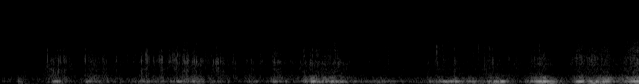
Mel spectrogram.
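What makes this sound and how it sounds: Long painted nails rapidly tap and scratch a black foam windscreen over a microphone. The result is dull, muffled thumps and soft rustling scrapes, almost entirely low in pitch with no bright content. The irregular taps rise and fall in loudness.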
